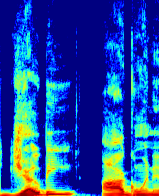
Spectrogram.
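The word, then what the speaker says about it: Joby Ogwyn: His name is Joby Ogwin, and it's spelled Ogwyn.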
